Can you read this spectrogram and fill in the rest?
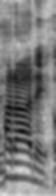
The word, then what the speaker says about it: Harare: Harare. – Harare.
